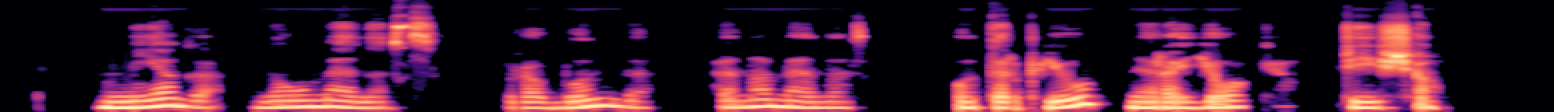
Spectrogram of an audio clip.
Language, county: Lithuanian, Kaunas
